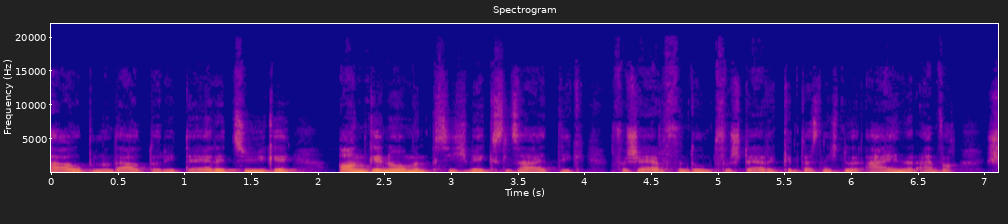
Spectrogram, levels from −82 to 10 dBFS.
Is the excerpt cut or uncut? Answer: cut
